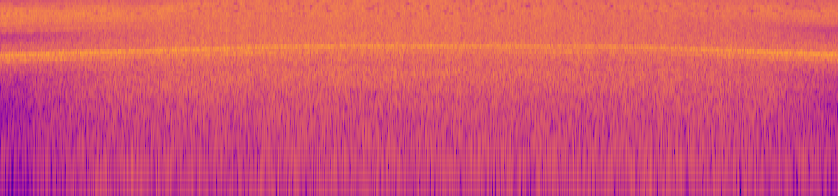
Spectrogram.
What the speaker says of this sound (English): new intake sounds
